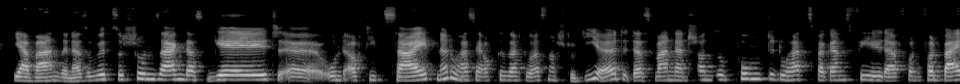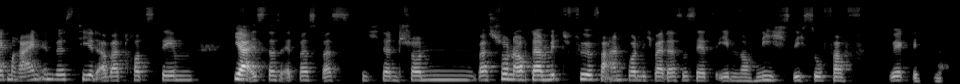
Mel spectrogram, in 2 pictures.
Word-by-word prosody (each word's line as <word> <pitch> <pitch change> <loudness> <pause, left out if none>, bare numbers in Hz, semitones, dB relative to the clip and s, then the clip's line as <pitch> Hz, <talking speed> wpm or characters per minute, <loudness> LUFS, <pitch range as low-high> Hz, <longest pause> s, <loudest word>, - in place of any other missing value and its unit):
Ja, 175 -2 +4
Wahnsinn. 165 -1 +2
Also, 185 +5 -2
würdest 230 0 0
du 220 - 0
schon 245 +2 0
sagen, 225 0 +6
dass 210 -1 +1
Geld, 220 +2 +6
äh, 175 -2 0
und 200 +2 -4
auch 190 0 -1
die 200 +1 -11
Zeit, 200 +4 +5
ne, 260 +4 +1
du 280 - 0
hast 195 -1 -3
ja 190 -2 -3
auch - - -26
gesagt: 195 -1 -4
„Du 175 - -4
hast 195 +2 -6
noch 200 - -9
studiert“, 225 - -1
das 180 0 -1
waren 195 +1 0
dann 190 -1 -1
schon 210 +2 -6
so 220 0 -4
Punkte. 250 +2 -3
Du 215 -3 -3
hattest 215 0 -3
zwar 200 - -1
ganz 200 +1 -2
viel 205 -2 -3
davon 180 +2 -3
von 210 - -1
von 205 - -11
beidem 210 +3 +4
rein 200 +4 -2
investiert, 225 -1 -5
aber 190 +2 -2
trotzdem, 205 +1 -7 0.4
ja, 220 -4 +11
ist - - -4
das 205 -1 -4
etwas, 200 0 -7
was 185 - -6 0.2
dich 190 -1 -17
dann 190 -1 -5
schon, 210 +1 -5
was 210 +1 -3
schon 245 -3 +1
auch 210 +1 +2
damit 215 +2 +1
für 230 -2 +2
verantwortlich 200 -2 -4
war, 185 -1 0
dass 180 +1 -5
es 190 0 -10
jetzt 180 -1 -5
eben 175 0 -7
noch 170 -1 -9
nicht 195 +1 -7
sich 185 0 -6
so 185 - -3
ver 185 -1 -4
f 180 0 -15 0.3
wirklicht 190 -4 -4
hat? 140 - -13
200 Hz, 220 wpm, -25 LUFS, 185-220 Hz, 0.4 s, ja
